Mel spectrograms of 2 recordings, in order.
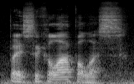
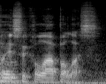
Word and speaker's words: Bicycleopolis: youtube channel is called bicycleopolis it's spelled like bicycle except in instead of ending with an e bicycle with an e it ends with opolis as in metropolitan area opolis so bicycleopolis yeah o-p-o-l-i-s and it's a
